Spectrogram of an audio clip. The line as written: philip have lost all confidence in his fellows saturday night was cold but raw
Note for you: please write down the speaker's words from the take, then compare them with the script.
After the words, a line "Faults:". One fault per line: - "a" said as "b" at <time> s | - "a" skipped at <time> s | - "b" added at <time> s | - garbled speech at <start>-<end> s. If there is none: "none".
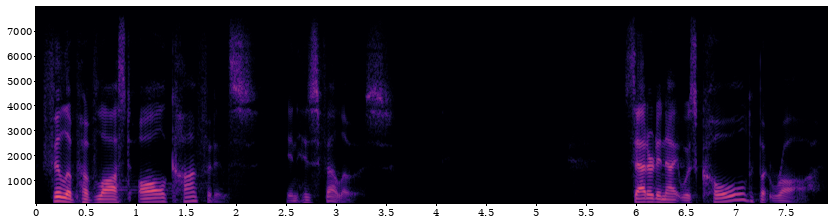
philip have lost all confidence in his fellows saturday night was cold but raw
Faults:
none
